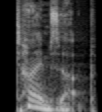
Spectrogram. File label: times up en; SCP SL; Northwood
